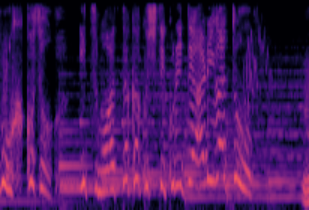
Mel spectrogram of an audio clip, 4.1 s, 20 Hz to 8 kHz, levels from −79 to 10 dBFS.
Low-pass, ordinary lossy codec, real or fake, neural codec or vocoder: 7.2 kHz; none; real; none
